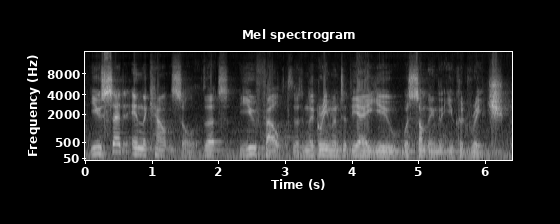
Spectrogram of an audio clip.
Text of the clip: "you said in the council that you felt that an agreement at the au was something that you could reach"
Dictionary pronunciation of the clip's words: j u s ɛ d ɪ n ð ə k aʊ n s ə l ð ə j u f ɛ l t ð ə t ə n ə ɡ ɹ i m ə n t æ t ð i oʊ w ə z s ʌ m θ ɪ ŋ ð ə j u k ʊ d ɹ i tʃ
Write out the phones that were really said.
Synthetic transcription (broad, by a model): j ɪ s ɛ d ɪ n ð ə k aʊ n s ə l ð ə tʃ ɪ f ɛ l t ð ə t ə n ə ɡ ɹ i m ə n t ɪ t ð i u w ə z s ʌ m θ ɪ ŋ ð ə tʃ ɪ k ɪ d ɹ i tʃ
